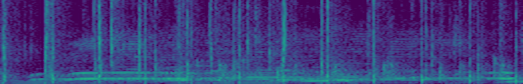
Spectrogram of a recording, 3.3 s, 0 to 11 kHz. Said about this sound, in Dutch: We gaan gelukkig door met het laatste groepje van vandaag. Het Denktank groepje nummer 4. Geef ze even alvast een groot applaus.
